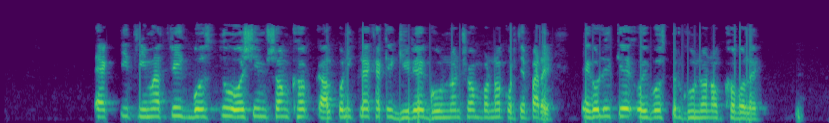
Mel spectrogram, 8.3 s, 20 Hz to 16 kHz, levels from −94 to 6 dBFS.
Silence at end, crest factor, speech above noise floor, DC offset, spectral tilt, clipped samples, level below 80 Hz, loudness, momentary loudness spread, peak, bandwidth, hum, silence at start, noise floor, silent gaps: 0.3 s; 16 dB; 63 dB; under 0.1%; -6 dB/octave; under 0.1%; -50 dBFS; -16 LUFS; 7 LU; -2 dBFS; 7.6 kHz; none; 0.95 s; -79 dBFS; none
